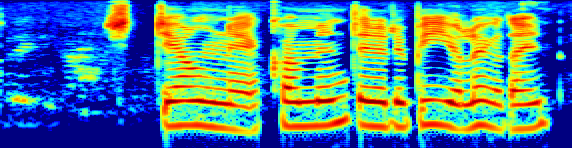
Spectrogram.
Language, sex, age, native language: Icelandic, male, 12, Icelandic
